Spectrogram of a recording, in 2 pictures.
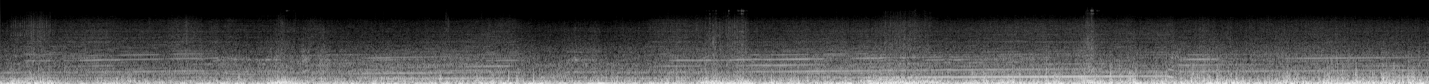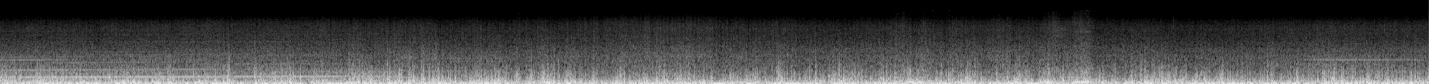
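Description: Porsche 981 Cayman's flat-six engine heard from inside the cabin under hard acceleration, its pitch climbing with the revs, dropping at an upshift about twelve seconds in, then climbing again. Heavy wind and road rumble runs underneath and takes over in the later part as the engine tone fades.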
